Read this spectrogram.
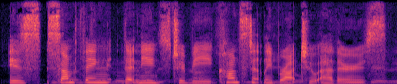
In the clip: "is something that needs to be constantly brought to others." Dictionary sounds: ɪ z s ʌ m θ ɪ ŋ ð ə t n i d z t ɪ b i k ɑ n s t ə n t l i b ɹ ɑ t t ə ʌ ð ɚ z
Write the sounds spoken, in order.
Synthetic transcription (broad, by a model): ɪ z s ʌ m θ ɪ ŋ ð ə t n i d z t ɪ b i k ɑ n s t ə n t l i b ɹ ɑ t t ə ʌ ð ɚ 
